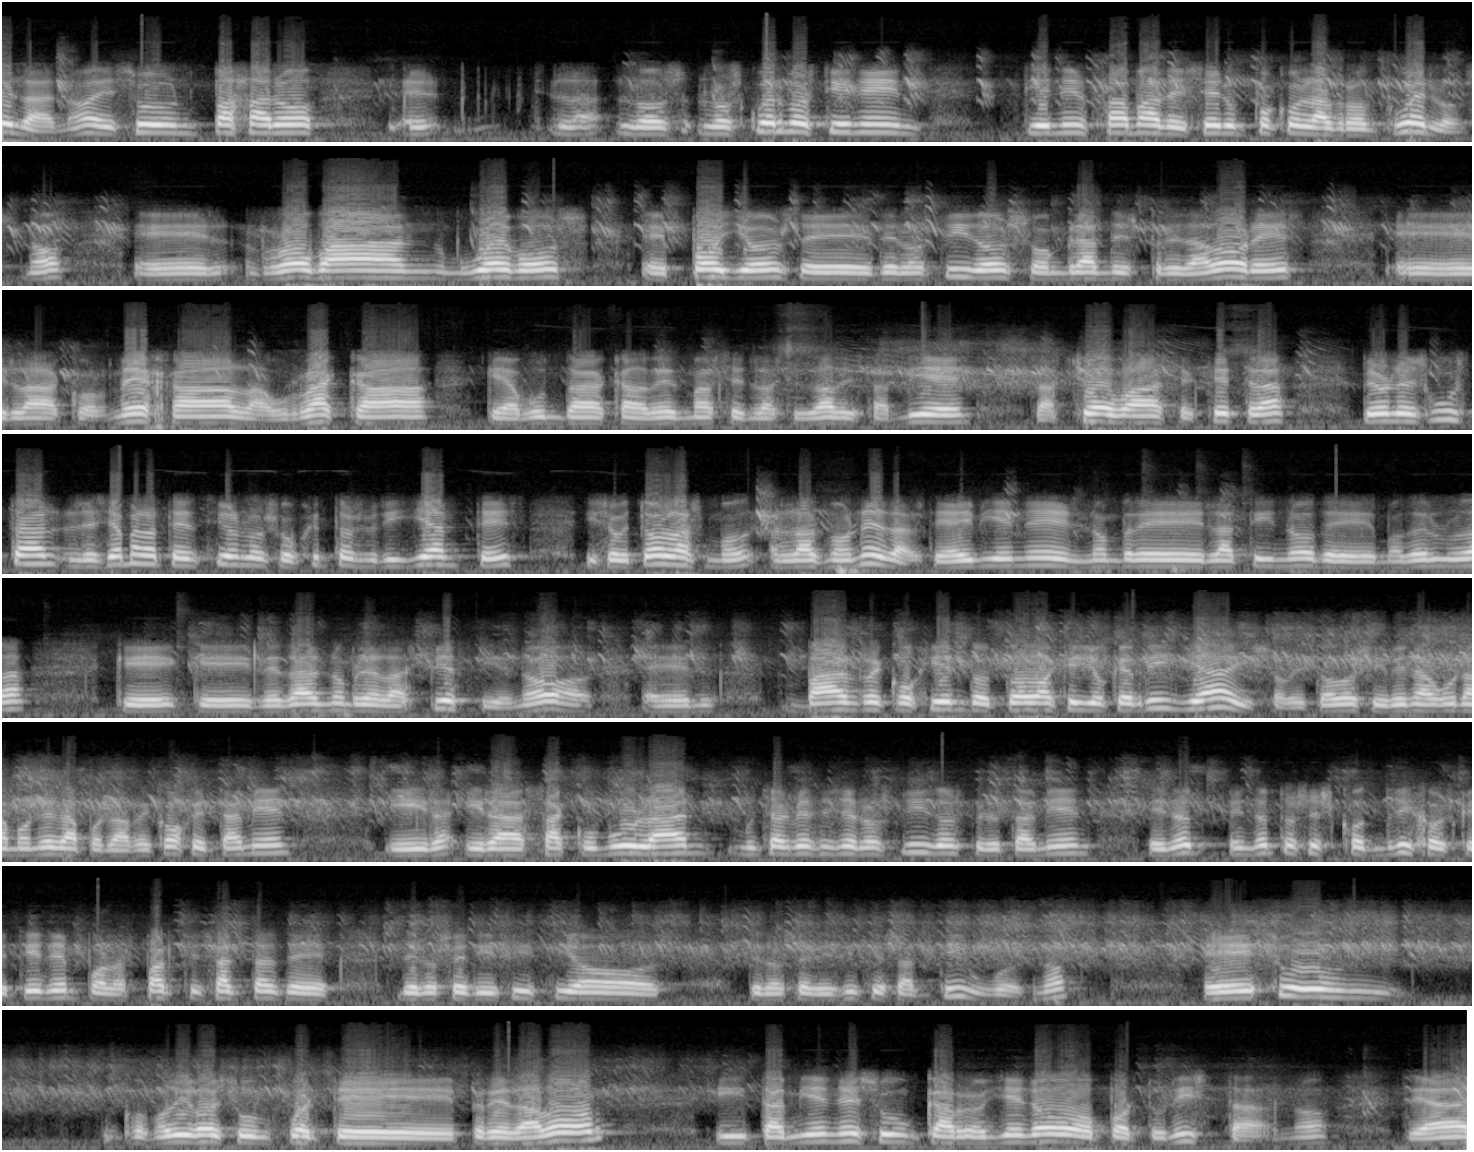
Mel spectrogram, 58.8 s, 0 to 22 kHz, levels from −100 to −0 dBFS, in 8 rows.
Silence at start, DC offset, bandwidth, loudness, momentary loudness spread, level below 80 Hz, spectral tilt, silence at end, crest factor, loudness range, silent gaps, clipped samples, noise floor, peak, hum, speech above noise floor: 0 s; under 0.1%; 8.2 kHz; -20 LUFS; 11 LU; -56 dBFS; -6 dB/octave; 0 s; 12 dB; 4 LU; none; under 0.1%; -43 dBFS; -8 dBFS; none; 23 dB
